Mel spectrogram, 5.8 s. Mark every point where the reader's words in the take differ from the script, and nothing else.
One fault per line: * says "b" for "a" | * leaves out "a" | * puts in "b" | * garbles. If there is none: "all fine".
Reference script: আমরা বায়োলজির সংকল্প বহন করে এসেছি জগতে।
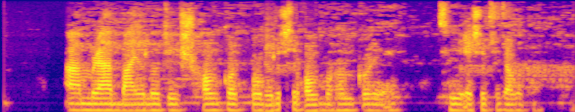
* garbles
